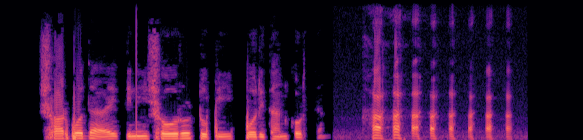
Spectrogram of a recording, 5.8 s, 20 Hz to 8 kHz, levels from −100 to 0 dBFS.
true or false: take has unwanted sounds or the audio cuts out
true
